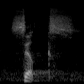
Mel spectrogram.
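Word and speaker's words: Syilx: Jennifer Lewis is, how do you say Silks? Silks, like that.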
